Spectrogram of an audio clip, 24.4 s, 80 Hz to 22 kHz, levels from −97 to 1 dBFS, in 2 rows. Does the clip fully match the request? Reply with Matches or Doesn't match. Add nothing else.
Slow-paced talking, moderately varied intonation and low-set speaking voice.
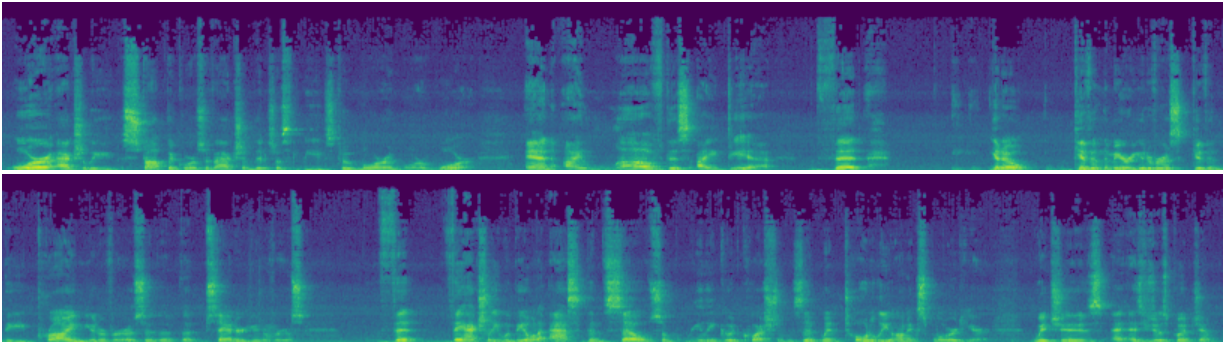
Doesn't match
